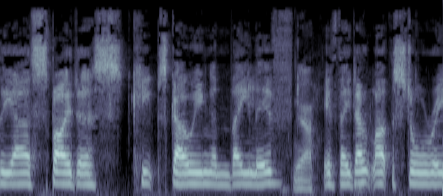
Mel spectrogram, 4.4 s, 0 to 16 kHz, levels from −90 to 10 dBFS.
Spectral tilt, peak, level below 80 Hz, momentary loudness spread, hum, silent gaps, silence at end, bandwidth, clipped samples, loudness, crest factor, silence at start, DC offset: -4 dB/octave; -4 dBFS; -60 dBFS; 11 LU; none; none; 0 s; 14 kHz; under 0.1%; -21 LUFS; 18 dB; 0 s; under 0.1%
